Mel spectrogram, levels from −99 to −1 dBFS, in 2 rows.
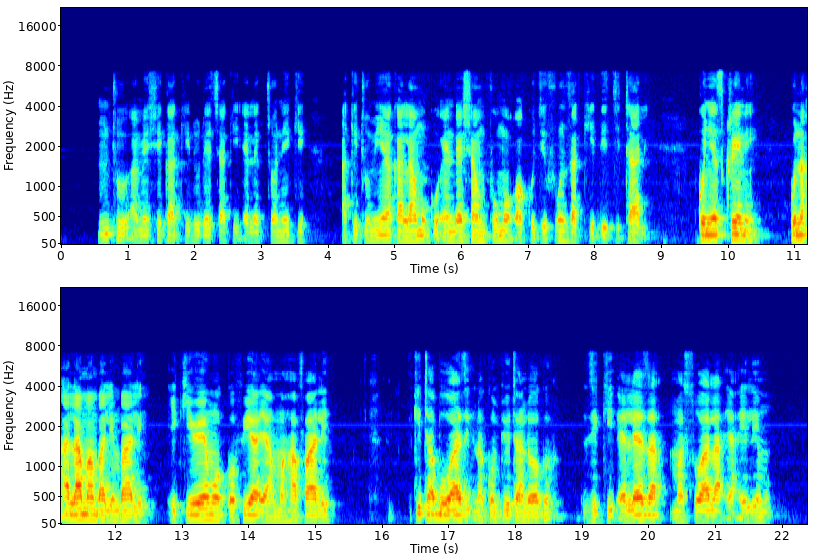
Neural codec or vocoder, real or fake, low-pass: none; real; 7.2 kHz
